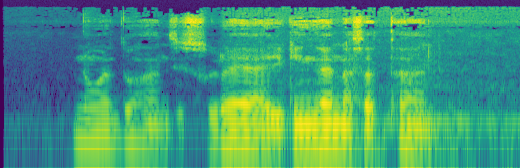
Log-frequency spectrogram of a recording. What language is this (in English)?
Kinyarwanda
